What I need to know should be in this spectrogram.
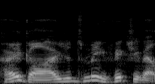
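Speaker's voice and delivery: silly buck-toothed creature voice. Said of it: "big old silly brain guy. Who's going like".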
